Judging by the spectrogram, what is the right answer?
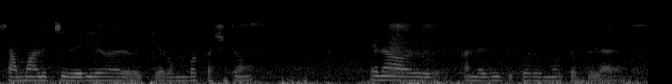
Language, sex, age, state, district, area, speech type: Tamil, female, 60+, Tamil Nadu, Mayiladuthurai, rural, spontaneous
